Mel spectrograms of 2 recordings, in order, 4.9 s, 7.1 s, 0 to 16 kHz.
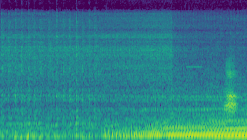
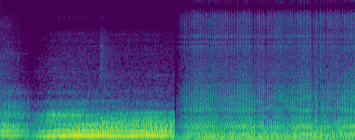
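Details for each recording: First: $500 2004 Chevrolet Malibu Classic with hard starting, settling into an uneven, loping idle that stumbles about four times a second; owner says it's not running on 1 or 4 cylinders and stalls when given gas, a misfire. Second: No matter how expensive the repairs are or what's wrong with it, one turn of the key and you hear that bark, and all is forgiven.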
